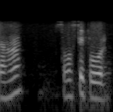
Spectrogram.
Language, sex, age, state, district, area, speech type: Hindi, male, 30-45, Bihar, Samastipur, urban, conversation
